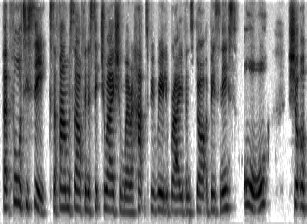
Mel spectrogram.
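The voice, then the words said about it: Broad Birmingham (Brummy) accent. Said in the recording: “a really broad Brummy accent”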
